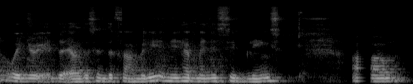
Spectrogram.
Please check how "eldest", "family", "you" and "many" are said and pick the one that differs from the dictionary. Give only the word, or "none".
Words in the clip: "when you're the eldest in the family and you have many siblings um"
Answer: eldest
